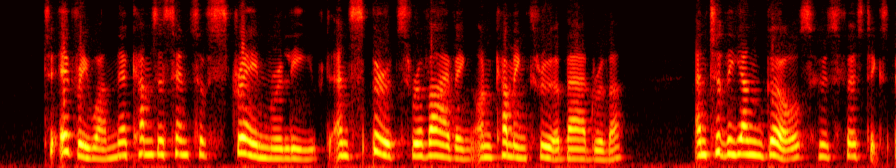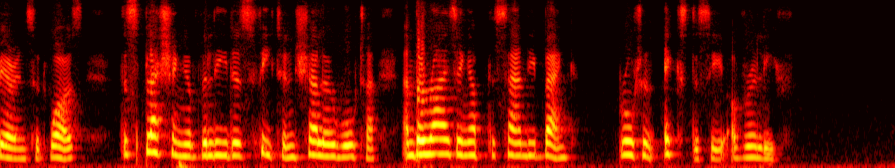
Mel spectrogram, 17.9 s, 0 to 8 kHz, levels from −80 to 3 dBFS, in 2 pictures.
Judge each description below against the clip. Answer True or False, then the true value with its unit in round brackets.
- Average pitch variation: True (4.3 semitones)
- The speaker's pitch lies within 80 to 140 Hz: False (220 Hz)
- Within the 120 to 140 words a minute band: False (165 wpm)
